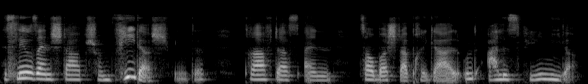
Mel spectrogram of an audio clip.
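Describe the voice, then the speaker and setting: A woman's voice: a little high, measured pace, creaky, a little mellow. A woman casually reading her own fan fiction aloud, with chatty asides and many fillers.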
